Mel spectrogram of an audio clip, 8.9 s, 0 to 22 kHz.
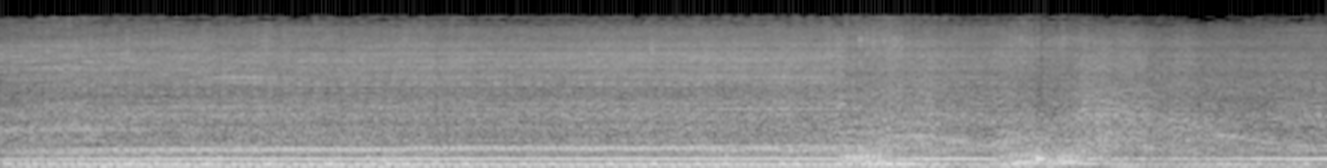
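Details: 1994 Subaru Impreza engine misfiring, uneven stumbling idle staying rough when revved then settling back; owner suspects coil pack or MAF, cause not confirmed.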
